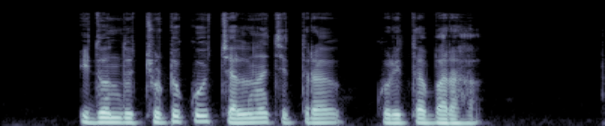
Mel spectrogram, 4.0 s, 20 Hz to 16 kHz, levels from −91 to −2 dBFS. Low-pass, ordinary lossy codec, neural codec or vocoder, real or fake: 10.8 kHz; none; none; real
